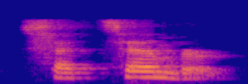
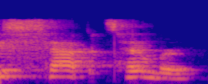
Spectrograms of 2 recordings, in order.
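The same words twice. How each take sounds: First: No P sound is heard before the T. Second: A P sound is heard before the T. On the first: The speaker calls it right. "we say September" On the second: The speaker calls it wrong. "we don't say September"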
